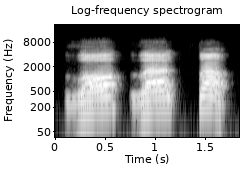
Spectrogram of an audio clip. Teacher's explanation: जुबान का सिरा नोक से थोड़ा सा पीछे वाला हिस्सा यह लगता है ऊपर वाले दांतो के अंदरूनी किनारे के साथ इस एज के साथ तो अदा होता है ल सा इस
